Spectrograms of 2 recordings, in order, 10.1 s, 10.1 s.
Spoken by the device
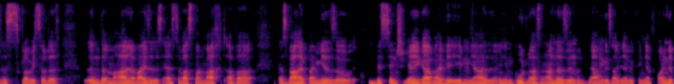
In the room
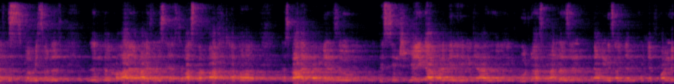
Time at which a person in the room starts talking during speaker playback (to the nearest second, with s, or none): none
